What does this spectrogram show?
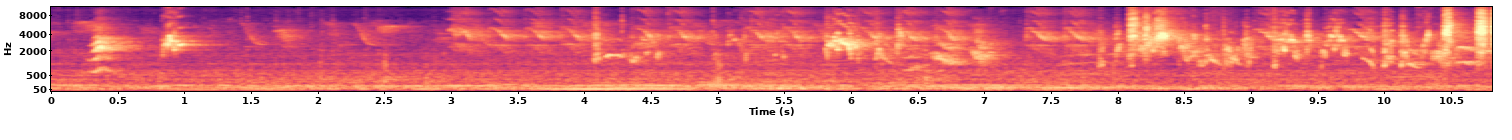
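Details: Several budgerigars chirping in busy, uneven chatter: scratchy warbled phrases and sharp squawks build to a denser, louder flurry of chirps toward the end, over a low background hum.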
